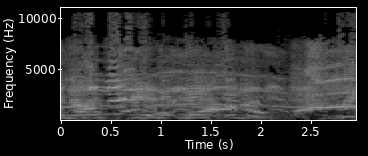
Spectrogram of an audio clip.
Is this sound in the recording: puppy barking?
no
